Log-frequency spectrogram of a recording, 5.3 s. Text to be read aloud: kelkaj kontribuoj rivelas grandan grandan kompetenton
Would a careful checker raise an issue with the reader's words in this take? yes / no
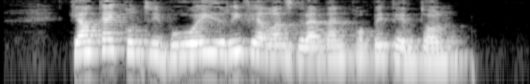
yes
